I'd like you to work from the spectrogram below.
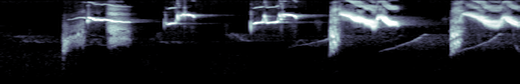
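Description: European starlings calling in five separate bursts of squeaky, whistled chirps with quick sliding notes, each phrase lasting under a second and clear against silence.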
